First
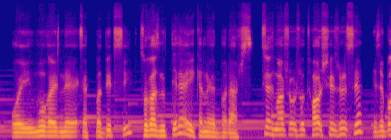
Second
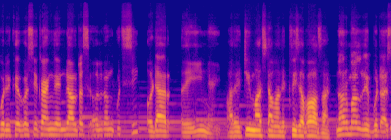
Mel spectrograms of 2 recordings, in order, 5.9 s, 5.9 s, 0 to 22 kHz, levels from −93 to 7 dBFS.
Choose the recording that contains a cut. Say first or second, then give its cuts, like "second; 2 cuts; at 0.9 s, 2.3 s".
first; 2 cuts; at 2.0 s, 3.9 s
